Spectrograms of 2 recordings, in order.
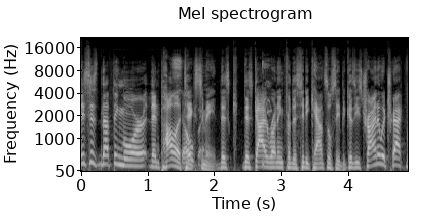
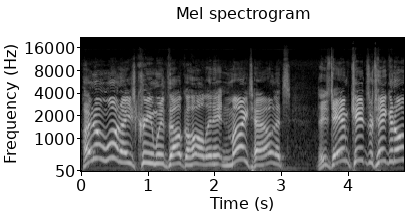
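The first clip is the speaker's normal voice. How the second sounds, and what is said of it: Crotchety old person voice. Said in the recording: “That was the best impression you've ever done.”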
